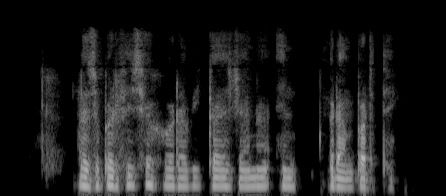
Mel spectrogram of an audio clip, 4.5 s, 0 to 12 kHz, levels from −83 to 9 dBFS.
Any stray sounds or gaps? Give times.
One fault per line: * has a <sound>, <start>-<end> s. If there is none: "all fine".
all fine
